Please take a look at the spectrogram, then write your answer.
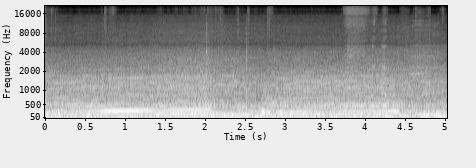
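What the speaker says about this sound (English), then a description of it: "So easy to rev match, just such a good connected feel with this Cayman S" A Porsche Cayman S engine revving while driving, a loud, close in-car drone of sustained engine tone that climbs and holds through the clip, with faint tire and road noise underneath.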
